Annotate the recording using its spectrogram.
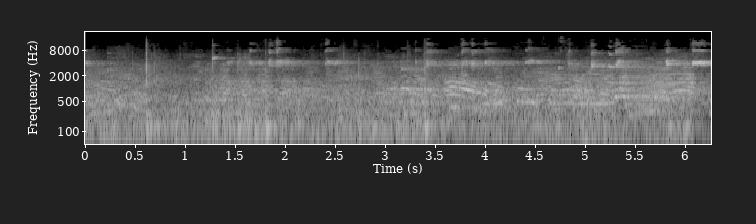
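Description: Basketball dribbled on a hardwood gym floor, with shouts and chatter of players and spectators ringing around a large gym.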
